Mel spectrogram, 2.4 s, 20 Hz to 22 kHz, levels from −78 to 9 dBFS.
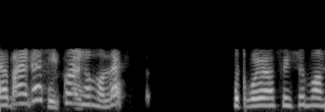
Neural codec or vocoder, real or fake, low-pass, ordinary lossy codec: codec, 16 kHz, 1 kbps, FreqCodec, larger model; fake; 3.6 kHz; none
